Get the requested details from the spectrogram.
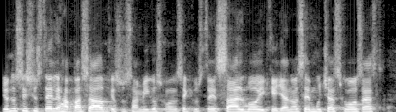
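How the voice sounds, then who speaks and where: High-voiced pastor preaching. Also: male voice, steady tone, rapid-fire, fairly bright tone. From Colombia. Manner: emphatic preaching that acts out prayers and quoted voices. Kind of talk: sermon. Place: church service.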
